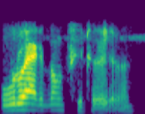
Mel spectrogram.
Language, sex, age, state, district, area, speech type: Bengali, male, 18-30, West Bengal, Uttar Dinajpur, rural, conversation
